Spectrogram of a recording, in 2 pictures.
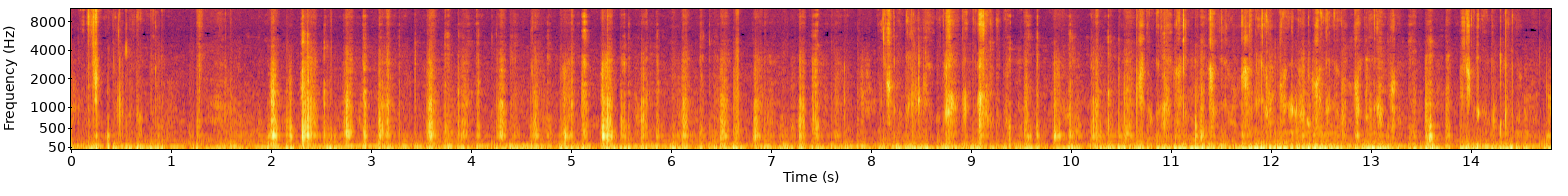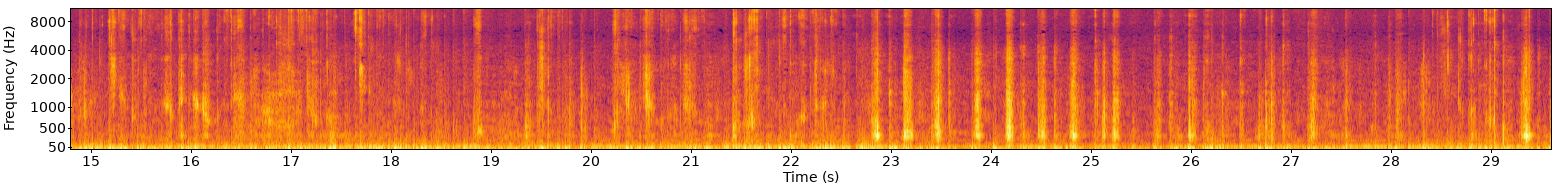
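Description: Close-miked chewing and biting, with many short, irregular crunches and clicks, as raw vegetables dipped in sambal are eaten with rice by hand.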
